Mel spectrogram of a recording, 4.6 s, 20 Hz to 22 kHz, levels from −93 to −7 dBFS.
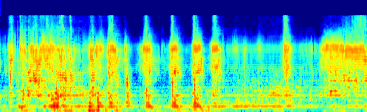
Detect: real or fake fake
